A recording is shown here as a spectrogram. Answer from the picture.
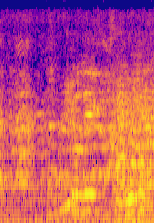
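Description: Several people's voices chattering and calling out over one another, with no clear words.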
